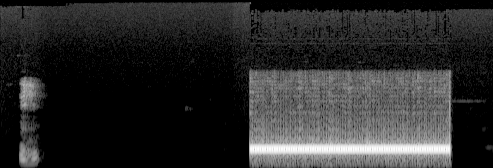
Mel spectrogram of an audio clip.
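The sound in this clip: A single steady telephone ringback tone lasting about two seconds sounds as a call is placed. It is even in pitch and fairly loud, and a brief faint click comes before it.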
